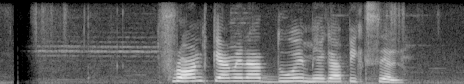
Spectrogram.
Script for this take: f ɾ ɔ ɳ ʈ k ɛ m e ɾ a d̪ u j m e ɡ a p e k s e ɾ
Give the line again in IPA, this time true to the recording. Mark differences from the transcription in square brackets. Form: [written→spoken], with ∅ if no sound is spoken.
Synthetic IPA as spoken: f ɾ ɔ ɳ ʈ k ɛ m e ɾ a d̪ u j m e ɡ a p [e→i] k s e [ɾ→l]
